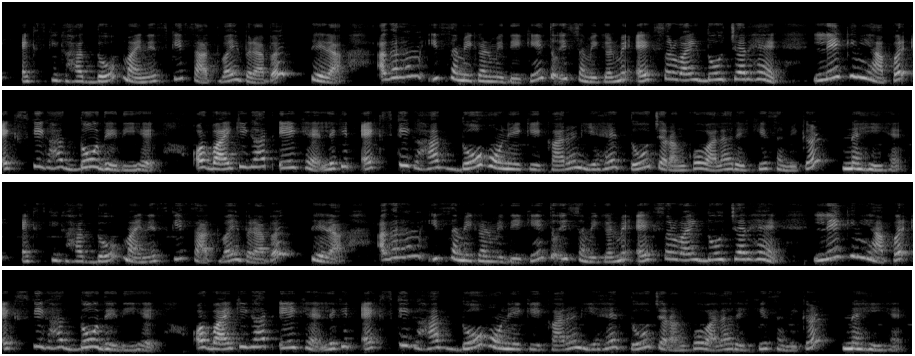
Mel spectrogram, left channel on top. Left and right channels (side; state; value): both; normal; correlation 0.46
